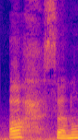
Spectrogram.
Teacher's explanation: ہا وسط حلق سے ادا کریں گے، ہمس کرنا ہے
